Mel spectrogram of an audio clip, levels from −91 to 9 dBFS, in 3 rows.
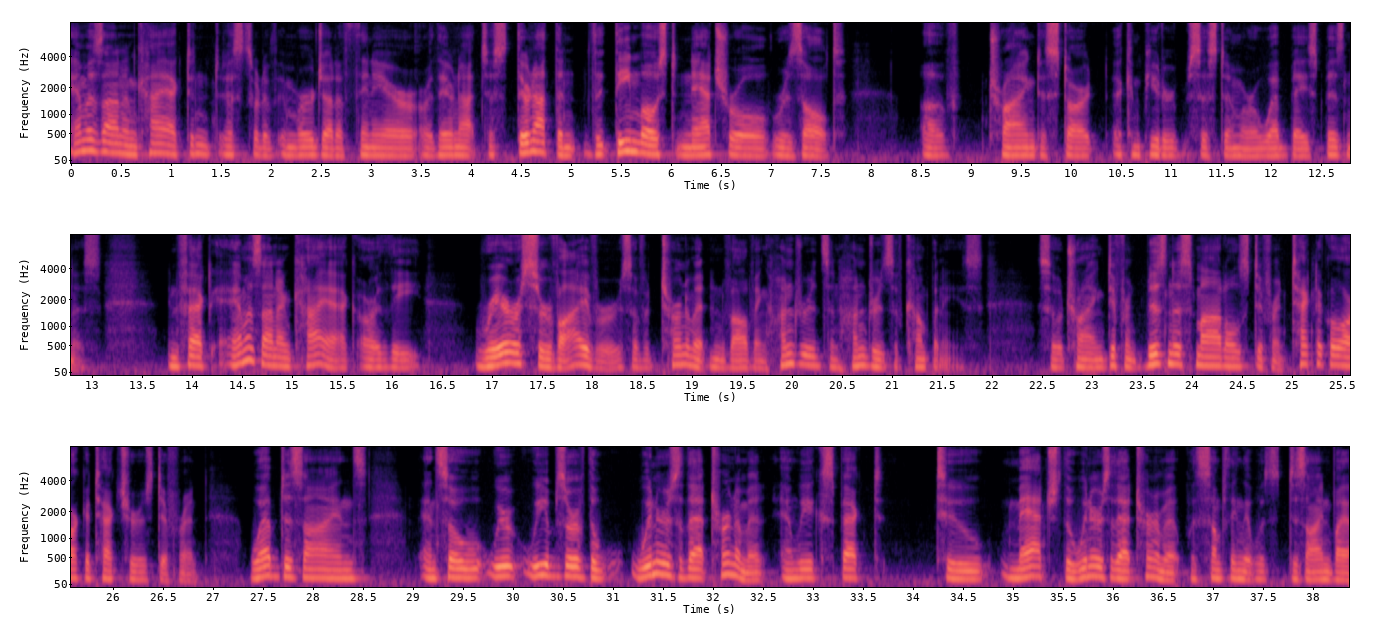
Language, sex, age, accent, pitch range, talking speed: English, male, 40-59, American, 115-140 Hz, 140 wpm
